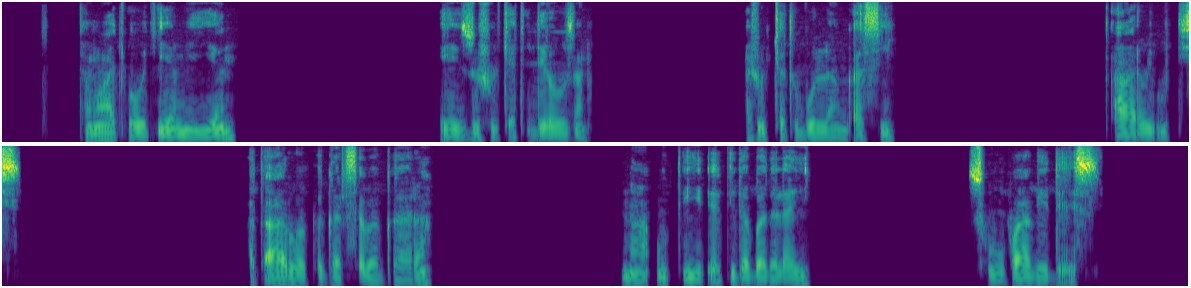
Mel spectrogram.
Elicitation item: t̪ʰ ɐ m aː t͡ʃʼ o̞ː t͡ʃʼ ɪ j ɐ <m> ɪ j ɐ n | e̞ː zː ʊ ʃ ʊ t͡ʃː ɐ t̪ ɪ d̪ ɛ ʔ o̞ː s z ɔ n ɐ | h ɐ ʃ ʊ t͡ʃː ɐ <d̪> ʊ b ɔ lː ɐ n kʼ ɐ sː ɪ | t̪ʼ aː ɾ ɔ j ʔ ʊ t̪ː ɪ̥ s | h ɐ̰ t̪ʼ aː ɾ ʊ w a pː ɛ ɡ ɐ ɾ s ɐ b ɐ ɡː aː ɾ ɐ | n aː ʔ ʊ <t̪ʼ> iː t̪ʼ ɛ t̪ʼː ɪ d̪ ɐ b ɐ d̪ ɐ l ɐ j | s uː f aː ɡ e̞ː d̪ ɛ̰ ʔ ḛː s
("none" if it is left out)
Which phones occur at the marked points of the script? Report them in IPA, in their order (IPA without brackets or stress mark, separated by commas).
m, t̪, t̪ʼ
